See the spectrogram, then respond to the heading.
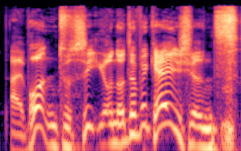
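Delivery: put-on children's TV puppet character voice. Voicing the Count from Sesame Street: Count from Sesame Street voice. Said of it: "It's the count from Sesame Street".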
